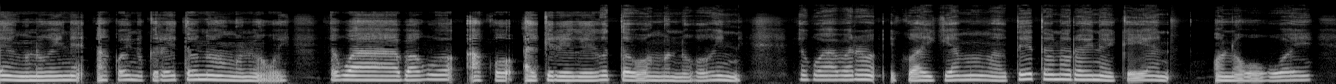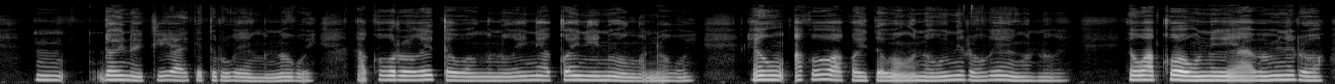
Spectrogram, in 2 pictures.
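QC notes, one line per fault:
0.0 to 6.0 s, adaptive stream starting at a low bitrate: the opening speech is thin and swirly, with treble that sounds synthetic rather than real. That fits the player starting on a very lean HE-AAC rendition, around 16 kbit/s, so playback could begin quickly. At 6.0 s it suddenly steps up to a much cleaner AAC-LC version, about 96 kbit/s by the sound of it, with no gap. Nothing comes through above 12.3 kHz.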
